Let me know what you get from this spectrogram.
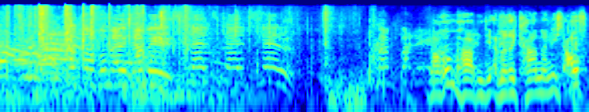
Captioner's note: speaking in german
